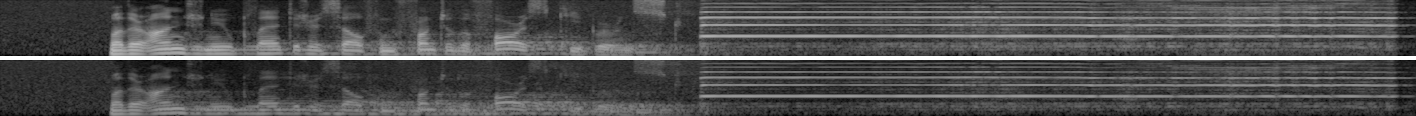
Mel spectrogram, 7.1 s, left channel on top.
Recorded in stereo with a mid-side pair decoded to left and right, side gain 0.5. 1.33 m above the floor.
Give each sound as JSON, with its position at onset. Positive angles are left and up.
{"t": 0.6, "sound": "a woman speaking", "azimuth_deg": 60, "distance_m": 0.5}
{"t": 3.5, "sound": "a violin", "azimuth_deg": 40, "distance_m": 1.2}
